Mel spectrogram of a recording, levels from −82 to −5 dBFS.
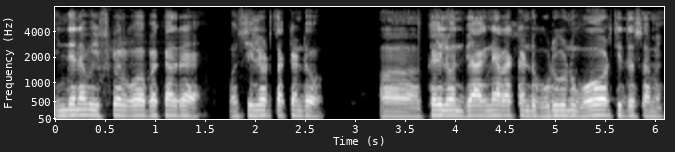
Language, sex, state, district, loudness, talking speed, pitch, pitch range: Kannada, male, Karnataka, Mysore, -18 LUFS, 155 wpm, 135 Hz, 130-140 Hz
